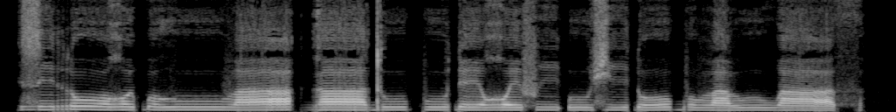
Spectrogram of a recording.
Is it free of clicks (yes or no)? yes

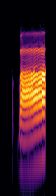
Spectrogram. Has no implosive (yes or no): no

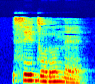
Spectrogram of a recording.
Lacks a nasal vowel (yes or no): no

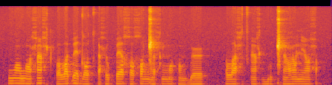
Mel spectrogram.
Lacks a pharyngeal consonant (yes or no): no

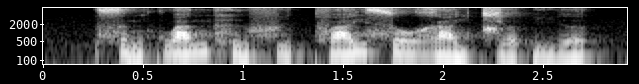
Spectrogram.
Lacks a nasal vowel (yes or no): yes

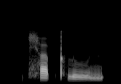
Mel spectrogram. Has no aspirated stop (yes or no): no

